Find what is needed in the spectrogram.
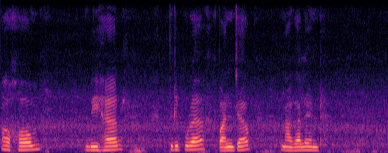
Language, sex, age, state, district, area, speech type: Assamese, female, 45-60, Assam, Tinsukia, rural, spontaneous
